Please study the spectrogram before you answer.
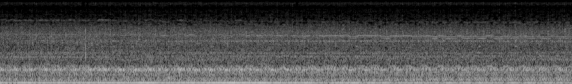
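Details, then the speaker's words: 2018 Chevrolet Suburban LS V8 after overheating, bank misfire codes, suspected blown head gasket: lumpy, uneven idle with a low pulsing beat that never settles; exhaust leak heard, misfire, cause not confirmed. "I have an exhaust leak just like I expected. But other than that, I don't know, but it sounds... I don't know. We got some leaks, no doubt about that."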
